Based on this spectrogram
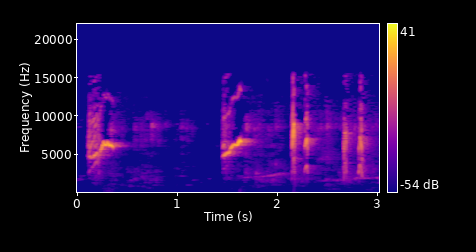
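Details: Common iora in full, chatty song, used as a lure to provoke sunbirds into responding: two sharp whistled notes sliding downward at high pitch, then a quieter rising whistle and a cluster of quick chips.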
